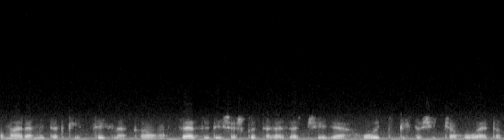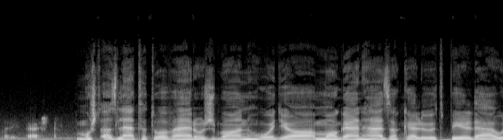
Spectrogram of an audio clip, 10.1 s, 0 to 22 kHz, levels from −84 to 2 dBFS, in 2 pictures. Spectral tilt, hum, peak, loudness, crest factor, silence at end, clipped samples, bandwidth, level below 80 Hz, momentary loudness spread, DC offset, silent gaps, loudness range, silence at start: -5.5 dB/octave; none; -4 dBFS; -19 LUFS; 16 dB; 0 s; under 0.1%; 13 kHz; -36 dBFS; 11 LU; under 0.1%; none; 8 LU; 0 s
